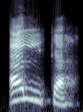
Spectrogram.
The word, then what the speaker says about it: الكهف: Lam is going to be pronounced because this is lam qamariya, because the kaf, it's 1 letter from the sentence ibghi hijjak wa khaf aqima.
